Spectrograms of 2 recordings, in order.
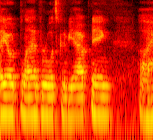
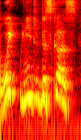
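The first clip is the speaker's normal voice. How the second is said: high-pitched acted interruption; urgent interjection; 9 semitones higher, 3 dB louder than usual. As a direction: cut in urgently in a higher voice. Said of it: "He heads back inside and goes".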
